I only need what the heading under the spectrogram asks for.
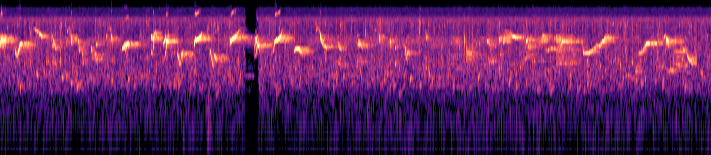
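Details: Bali myna song recorded as tutoring material for training other songbirds: dense stream of slurred whistles and chattering notes, many rising and falling sharply, continuous over a steady hiss, with a brief dropout near the middle.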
